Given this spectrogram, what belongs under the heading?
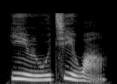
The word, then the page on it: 一如既往: yī rú jì wǎng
